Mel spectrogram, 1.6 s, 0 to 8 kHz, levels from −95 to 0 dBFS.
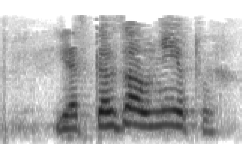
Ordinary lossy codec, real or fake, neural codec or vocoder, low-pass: MP3, 24 kbps; fake; codec, 16 kHz, 1.1 kbps, Voila-Tokenizer; 7.2 kHz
